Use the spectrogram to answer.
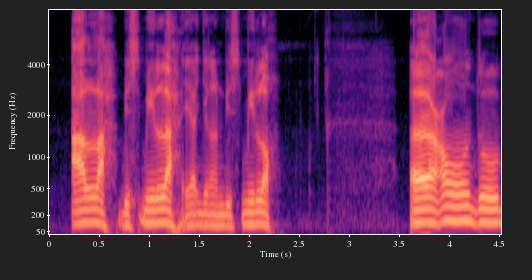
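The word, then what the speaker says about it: الله: A'udzu bi lafaz Allah ini dibacanya tipis. Bunyi A ya, jangan bunyi O tapi bunyi A. Allah, bismillah ya, jangan bismillah.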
